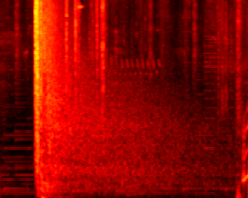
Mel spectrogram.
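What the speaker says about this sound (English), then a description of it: "I tried shooting through the bushes there." A single loud rifle shot fired at a buck from behind bushes in the hunting game theHunter Call of the Wild booms close by and rolls off in a long fading echo, with a second sharp report or impact at the end.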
